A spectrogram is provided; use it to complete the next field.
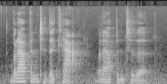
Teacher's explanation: in order to be able to say what happened to the quickly and fluently I have to link and reduce it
